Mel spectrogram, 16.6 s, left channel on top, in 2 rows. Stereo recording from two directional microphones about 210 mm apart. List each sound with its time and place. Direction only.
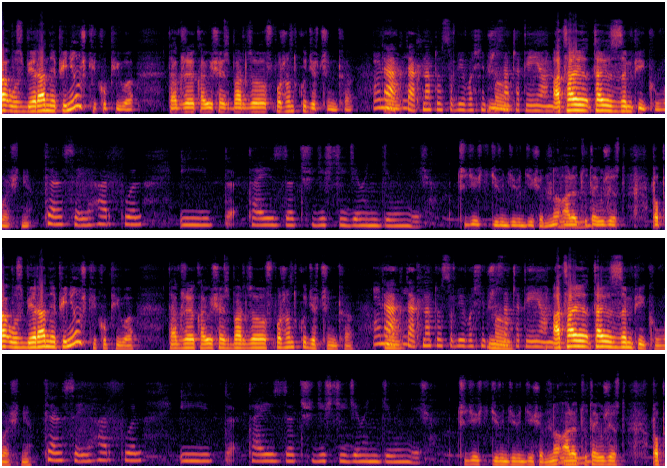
0.0 s speech: 10° right (ahead or behind)
4.6 s a woman's voice: 20° left (ahead or behind)
6.9 s speech: centre (ahead or behind)
9.0 s speech: 20° left (ahead or behind)
11.3 s speech: 10° left (ahead or behind)
12.3 s a woman's voice: 20° left (ahead or behind)
13.9 s speech: centre (ahead or behind)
